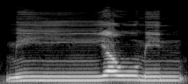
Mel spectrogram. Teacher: میم یا زیر می، یا واو زبر یو، می یو، میم 2 زیر من، می یومن۔ جو یہ می آواز ہے یہی غنہ کرنا ہے، ناک میں آواز لے جانا ہے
